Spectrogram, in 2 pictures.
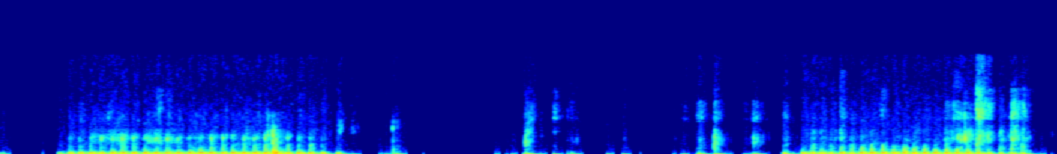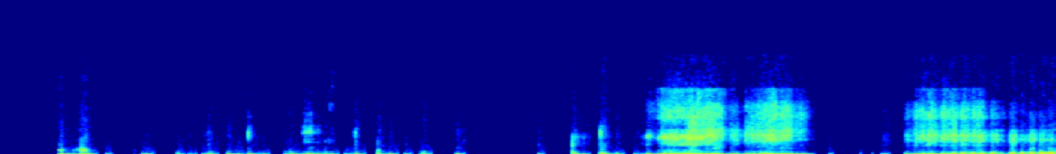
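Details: A male guinea pig that loves being stroked and petted gives low, vibrating purring rumbles in bursts of one to two seconds while being petted, a sign of contentment.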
